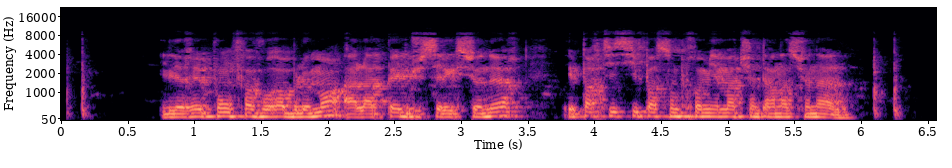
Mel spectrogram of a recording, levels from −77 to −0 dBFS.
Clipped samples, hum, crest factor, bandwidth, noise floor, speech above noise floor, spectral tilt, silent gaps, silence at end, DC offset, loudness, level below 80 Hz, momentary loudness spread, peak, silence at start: under 0.1%; none; 14 dB; 9.6 kHz; -60 dBFS; 43 dB; -5 dB/octave; none; 0.25 s; under 0.1%; -18 LUFS; -46 dBFS; 14 LU; -4 dBFS; 0.05 s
